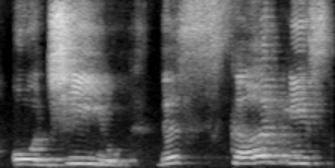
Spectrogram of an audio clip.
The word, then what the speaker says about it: ogive: g i v e how can you pronounce this one so we have to pronounce this one in the form of o g okay we have to pronounce this one in the form of ogu this curve is called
